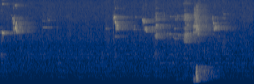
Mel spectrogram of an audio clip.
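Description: Faint small birds chirping in short, high phrases, with a brief low knock about four seconds in.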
